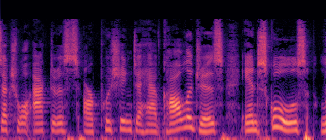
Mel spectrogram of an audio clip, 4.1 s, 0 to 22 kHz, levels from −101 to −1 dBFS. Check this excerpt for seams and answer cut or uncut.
cut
